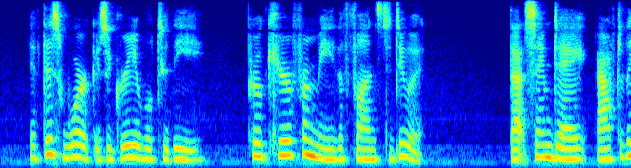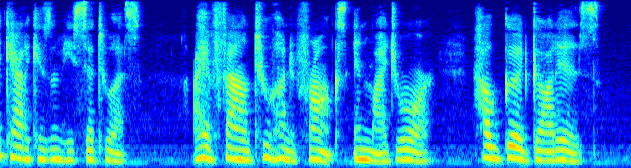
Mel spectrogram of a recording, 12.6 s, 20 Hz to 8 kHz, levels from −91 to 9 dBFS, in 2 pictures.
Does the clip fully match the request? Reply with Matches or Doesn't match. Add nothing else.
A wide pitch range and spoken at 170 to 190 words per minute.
Doesn't match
